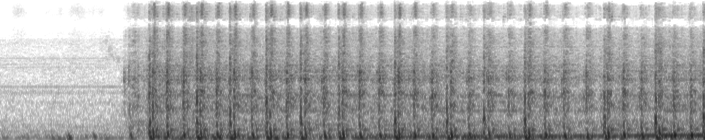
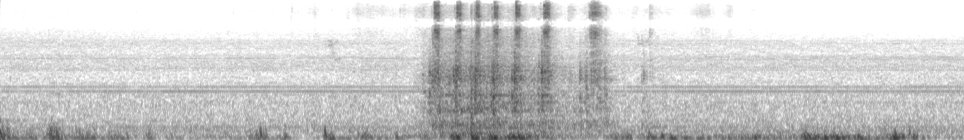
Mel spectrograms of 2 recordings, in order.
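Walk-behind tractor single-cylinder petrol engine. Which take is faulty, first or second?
first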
